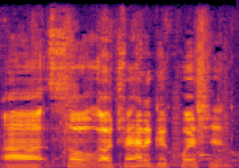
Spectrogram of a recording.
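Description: A man's voice: mid-range voice, a little slow, faint music behind. A man in his thirties hosting a casual chat show, loose, joking and cursing. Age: 30s. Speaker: podcast host.

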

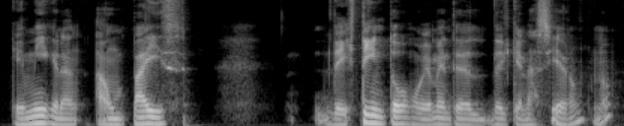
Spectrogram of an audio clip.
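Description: A man's voice: medium pitch, darkish tone. A man from Venezuela with a Venezuelan accent, hosting a podcast in a casual, rambling monologue full of fillers and restarts. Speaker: podcast host.

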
